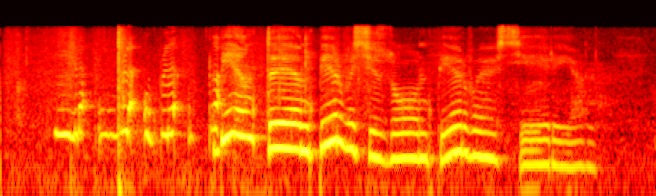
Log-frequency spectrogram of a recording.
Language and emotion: Russian, sad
